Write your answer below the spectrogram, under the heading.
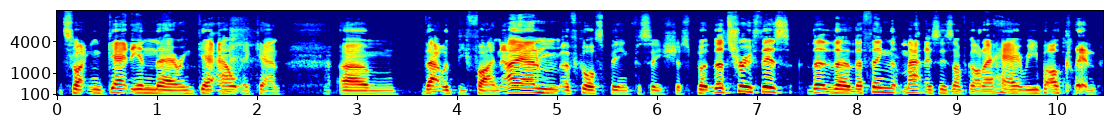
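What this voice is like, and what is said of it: British accent. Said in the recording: “your British accent.”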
